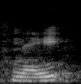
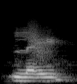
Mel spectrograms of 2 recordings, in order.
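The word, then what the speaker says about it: 你: is the word you the right way to pronounce it is nay but in Hong Kong many people pronounce it as Le how was it pretty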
